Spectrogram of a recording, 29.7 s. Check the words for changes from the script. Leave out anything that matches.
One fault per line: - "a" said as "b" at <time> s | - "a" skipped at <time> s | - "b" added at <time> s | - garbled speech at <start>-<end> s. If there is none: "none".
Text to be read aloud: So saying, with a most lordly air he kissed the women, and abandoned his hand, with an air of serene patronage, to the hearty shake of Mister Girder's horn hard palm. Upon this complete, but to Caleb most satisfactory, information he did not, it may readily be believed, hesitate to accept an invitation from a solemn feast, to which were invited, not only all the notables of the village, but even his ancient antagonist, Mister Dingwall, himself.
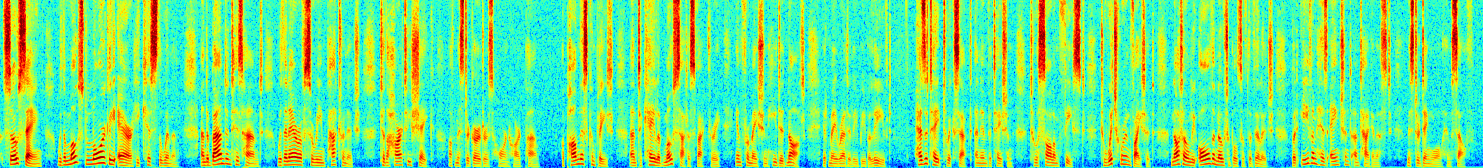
- "but" said as "and" at 12.6 s
- "from" said as "to" at 20.6 s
